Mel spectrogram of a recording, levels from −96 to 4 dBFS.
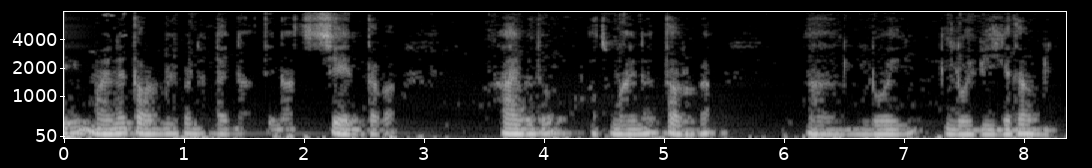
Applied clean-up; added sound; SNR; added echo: classical method spectral subtraction.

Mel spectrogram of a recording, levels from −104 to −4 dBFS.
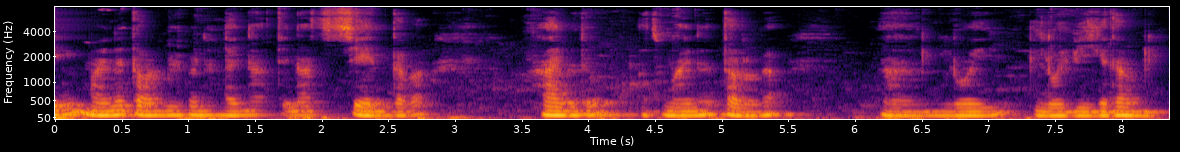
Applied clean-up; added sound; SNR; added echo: classical method log-MMSE.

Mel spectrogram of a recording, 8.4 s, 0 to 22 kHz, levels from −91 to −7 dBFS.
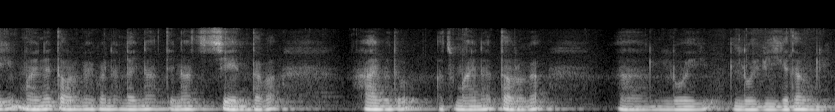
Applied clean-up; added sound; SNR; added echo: none; none; none; none.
